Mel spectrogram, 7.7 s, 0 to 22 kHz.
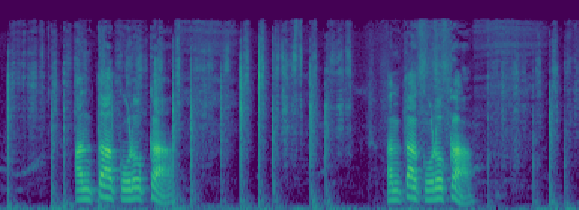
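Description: Chalk or marker scratching across a classroom board during a Class 9 geometry lesson on triangle angles, faint strokes running beneath a teacher's steady lecturing voice.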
